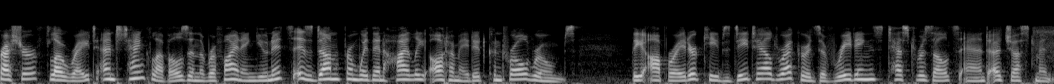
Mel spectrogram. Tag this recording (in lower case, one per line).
speech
